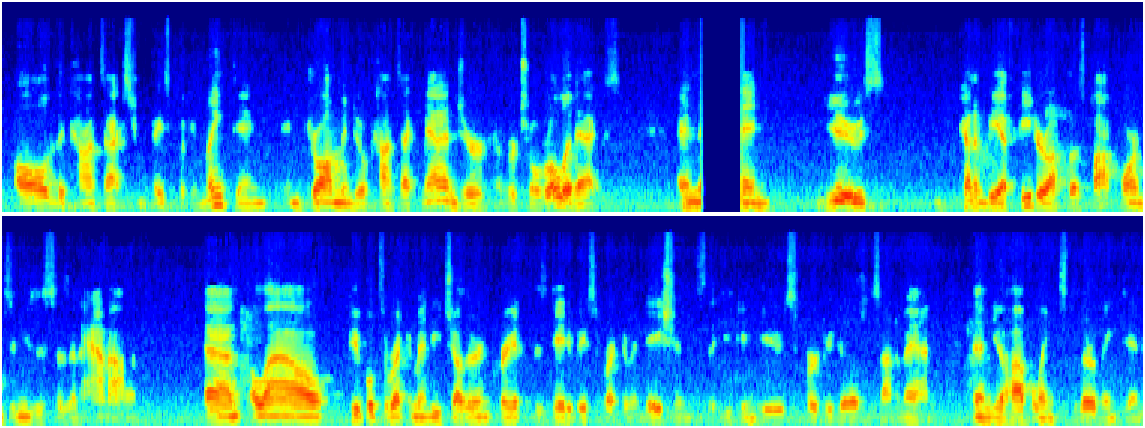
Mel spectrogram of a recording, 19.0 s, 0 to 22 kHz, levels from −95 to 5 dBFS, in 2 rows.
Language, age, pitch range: English, 40-59, 95-150 Hz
